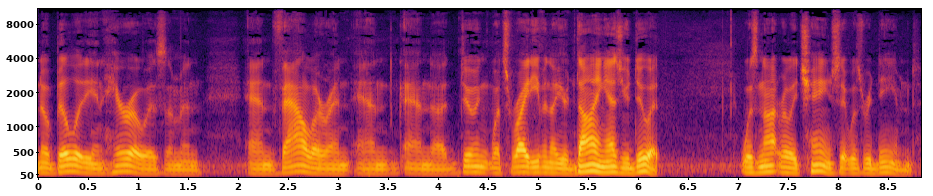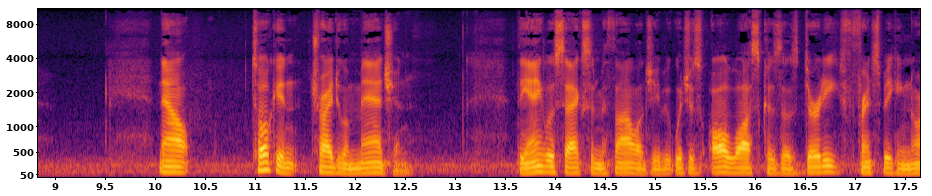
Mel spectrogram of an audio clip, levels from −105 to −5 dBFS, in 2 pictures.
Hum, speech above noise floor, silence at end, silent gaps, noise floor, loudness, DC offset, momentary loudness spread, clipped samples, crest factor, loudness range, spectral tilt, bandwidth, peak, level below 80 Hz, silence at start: none; 26 dB; 0 s; none; -47 dBFS; -22 LUFS; under 0.1%; 10 LU; under 0.1%; 20 dB; 4 LU; -6.5 dB/octave; 11 kHz; -2 dBFS; -48 dBFS; 0 s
